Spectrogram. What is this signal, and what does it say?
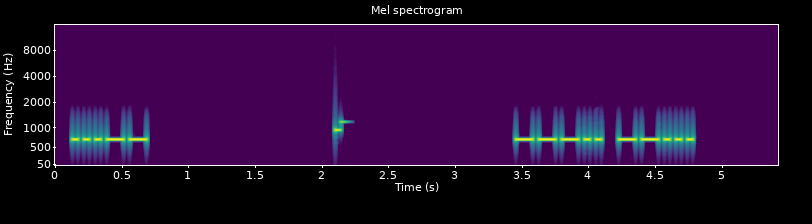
Morse code, heard as a keyed tone, about 28 wpm, spaced as for 3 wpm, 700 Hz. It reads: 38 7
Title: Common Cut Numbers - 2-Digit 28wpm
